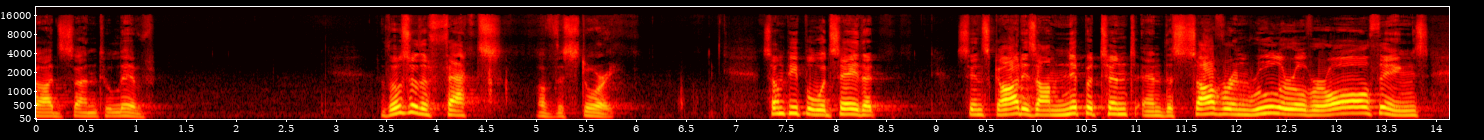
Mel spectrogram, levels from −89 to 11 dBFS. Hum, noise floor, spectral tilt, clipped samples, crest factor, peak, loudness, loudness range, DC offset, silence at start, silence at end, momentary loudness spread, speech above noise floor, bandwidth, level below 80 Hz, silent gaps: none; -66 dBFS; -5.5 dB/octave; under 0.1%; 18 dB; -4 dBFS; -20 LUFS; 10 LU; under 0.1%; 0 s; 0.25 s; 15 LU; 47 dB; 17 kHz; -70 dBFS; none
